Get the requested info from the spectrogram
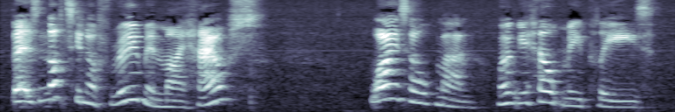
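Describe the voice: A woman uses a put-on character voice, high in pitch with a fairly bright tone and big pitch swings. She talks at a slow pace, and audible room echo surrounds her.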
